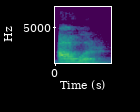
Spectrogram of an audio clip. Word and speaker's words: hour: एच इज a consonant, but हम जब इसका उच्चारण करते हैं तो हम कहते हैं आवर। जब हम आवर बोलते हैं तो अ का उच्चारण हो रहा है।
